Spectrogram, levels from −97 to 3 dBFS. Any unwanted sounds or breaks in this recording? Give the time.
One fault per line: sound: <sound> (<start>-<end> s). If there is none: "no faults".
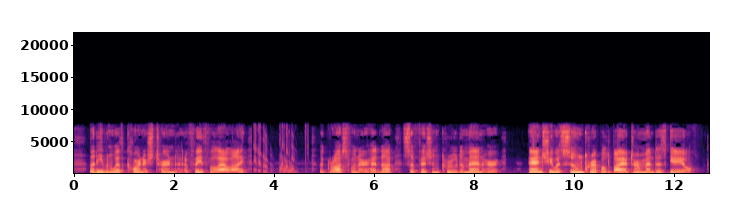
sound: chirp (3.6-4.7 s)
